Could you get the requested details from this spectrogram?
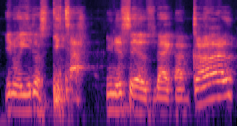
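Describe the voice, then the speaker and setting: A man's voice: mid-range voice, sing-song, normal speed, a little mellow. A man with a Jamaican accent speaking in Rastafarian style, preaching and teaching emphatically with rhetorical questions and Rastafari idioms.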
